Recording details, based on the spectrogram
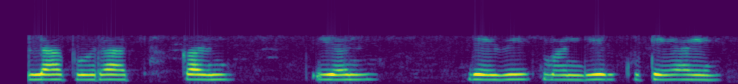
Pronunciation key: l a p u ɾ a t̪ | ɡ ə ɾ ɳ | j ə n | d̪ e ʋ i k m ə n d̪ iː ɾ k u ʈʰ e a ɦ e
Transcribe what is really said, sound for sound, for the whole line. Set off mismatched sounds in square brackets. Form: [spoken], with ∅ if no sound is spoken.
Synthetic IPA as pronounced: l a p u ɾ a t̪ | [k] ə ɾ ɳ | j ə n | d̪ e ʋ i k m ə n d̪ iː ɾ k u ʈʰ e a ɦ e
